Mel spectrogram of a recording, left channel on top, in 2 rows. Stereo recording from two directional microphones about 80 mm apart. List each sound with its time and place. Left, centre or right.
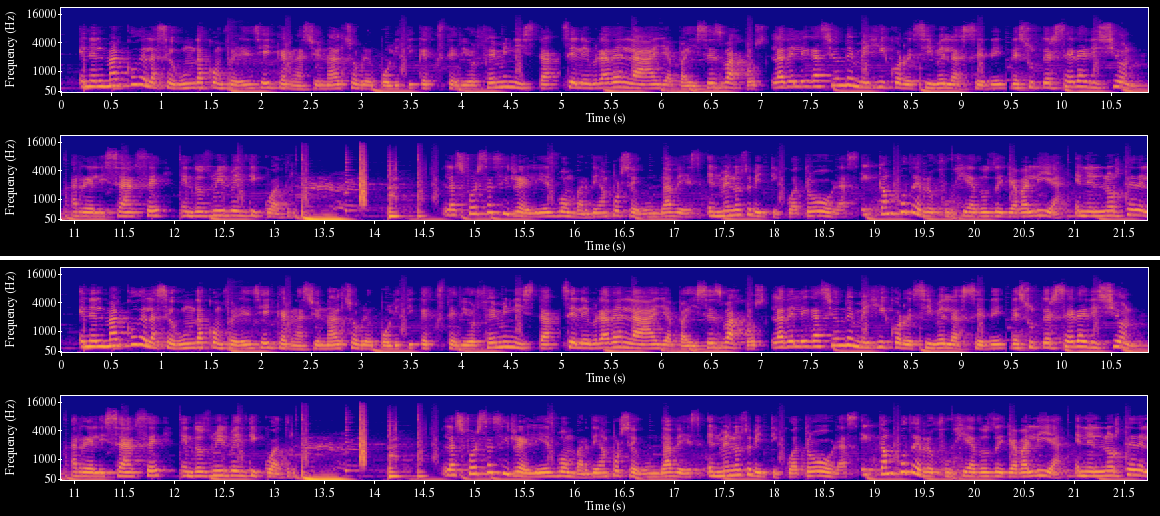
0.2 s a woman's voice: right
10.4 s a woman's voice: right
11.0 s a woman's voice: right
13.8 s music: centre
14.7 s a woman's voice: right
18.6 s a woman's voice: right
